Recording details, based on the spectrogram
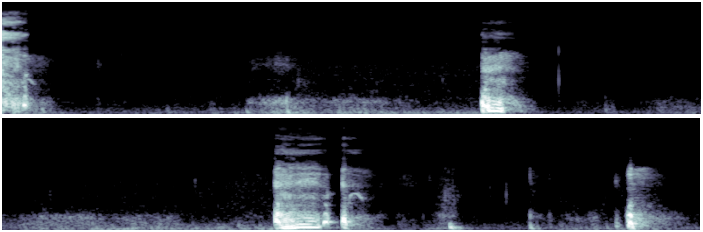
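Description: Several separate coughs, some single and some in quick pairs, with quiet breathing between them.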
